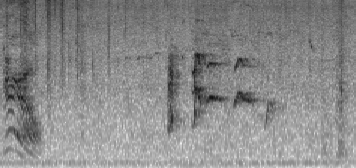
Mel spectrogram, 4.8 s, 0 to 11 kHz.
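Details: Female puppy, 9 weeks old, of the Rodin/Katana litter: a loud falling whine opens, followed by several short, squeaky yelps with rising and falling pitch over a faint low hum.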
